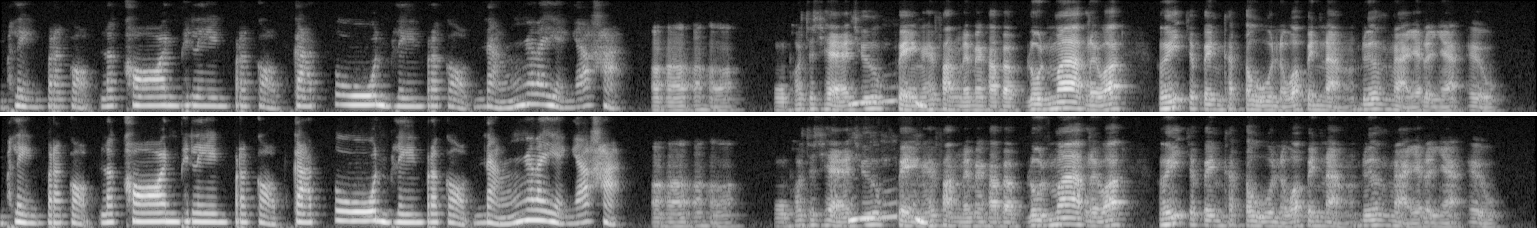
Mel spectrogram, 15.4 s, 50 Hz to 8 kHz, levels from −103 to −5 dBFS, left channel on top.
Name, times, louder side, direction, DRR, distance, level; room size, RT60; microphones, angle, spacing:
voice 1, 0.0-6.2 8.5-9.3, right 5 dB, 90° right, 0.3 m, -23 dB
voice 2, 6.5-7.3 7.7-11.3 11.6-14.9, left 3 dB, 65° left, 0.7 m, -27 dB
2.9 x 2.3 x 2.3 m
head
